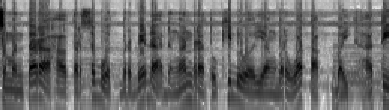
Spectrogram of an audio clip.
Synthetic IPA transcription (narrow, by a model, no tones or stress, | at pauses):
səmənt̪aɾaɦalt̪ərsəbʊt̪̚bərbedadəŋanrat̪ukʰidʊljaŋbərwat̪ak̚baɪkhat̪i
